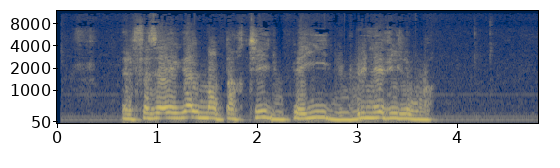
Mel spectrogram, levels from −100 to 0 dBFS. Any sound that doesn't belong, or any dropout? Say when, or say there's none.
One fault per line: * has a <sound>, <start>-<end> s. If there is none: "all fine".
all fine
